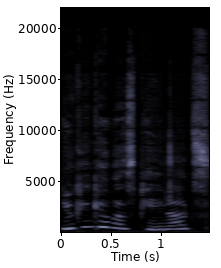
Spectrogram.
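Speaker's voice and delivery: sweet little voice, very high and slow. Retelling a voice heard again while in the bathtub: imitating a high-pitched sweet voice. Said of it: "a little high pitched, so sweet".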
